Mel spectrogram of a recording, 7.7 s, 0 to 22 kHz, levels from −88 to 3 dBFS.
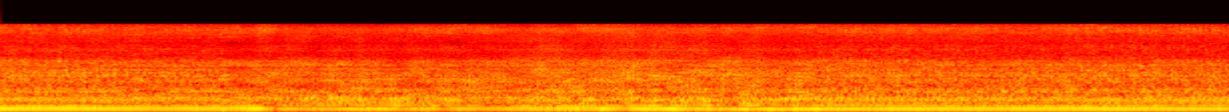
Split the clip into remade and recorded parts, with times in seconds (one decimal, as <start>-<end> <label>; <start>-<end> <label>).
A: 0.0-1.4 recorded; 1.4-5.1 remade; 5.1-7.7 recorded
